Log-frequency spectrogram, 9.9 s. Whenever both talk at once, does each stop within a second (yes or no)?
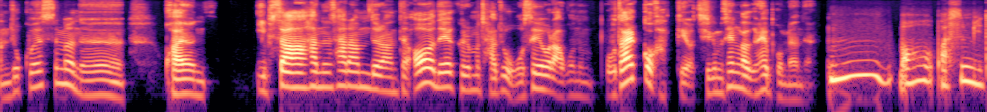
yes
